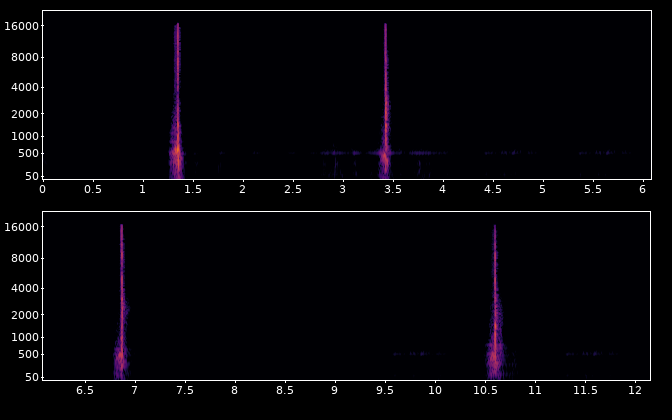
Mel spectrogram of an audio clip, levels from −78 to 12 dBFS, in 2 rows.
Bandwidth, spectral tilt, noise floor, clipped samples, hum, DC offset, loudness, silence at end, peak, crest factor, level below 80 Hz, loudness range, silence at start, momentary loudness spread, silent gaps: 15.5 kHz; -0.5 dB/octave; -80 dBFS; under 0.1%; none; under 0.1%; -29 LUFS; 1.5 s; 0 dBFS; 40 dB; -72 dBFS; 5 LU; 1.3 s; 3 LU; 4.10-4.35 s, 4.98-5.30 s, 5.92-6.76 s, 7.25-9.52 s, 10.32-10.40 s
